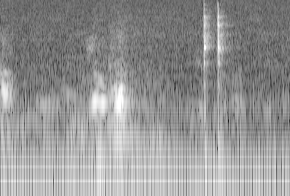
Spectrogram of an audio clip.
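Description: Near silence: faint distant voices, then two sharp clicks in quick succession about one and a half seconds in.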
